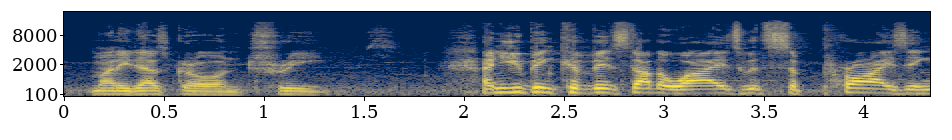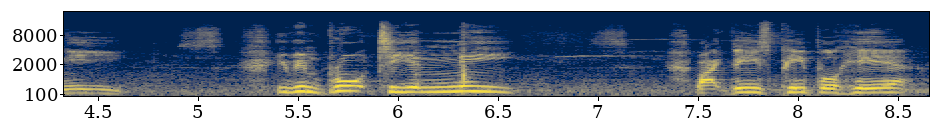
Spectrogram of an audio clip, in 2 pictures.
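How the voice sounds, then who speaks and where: High-pitched man reciting cool beatnik poetry. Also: slight background noise. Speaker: spoken-word poet. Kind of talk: rhyming stand-up beat poetry performance.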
